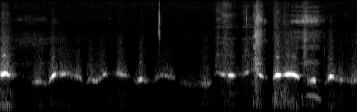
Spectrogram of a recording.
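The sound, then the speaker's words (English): A grandfather whistles a made-up, wandering tune of short rising and falling notes, fairly loud, with brief pauses between phrases and no talking. “He just makes up his own shit and whistles.”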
